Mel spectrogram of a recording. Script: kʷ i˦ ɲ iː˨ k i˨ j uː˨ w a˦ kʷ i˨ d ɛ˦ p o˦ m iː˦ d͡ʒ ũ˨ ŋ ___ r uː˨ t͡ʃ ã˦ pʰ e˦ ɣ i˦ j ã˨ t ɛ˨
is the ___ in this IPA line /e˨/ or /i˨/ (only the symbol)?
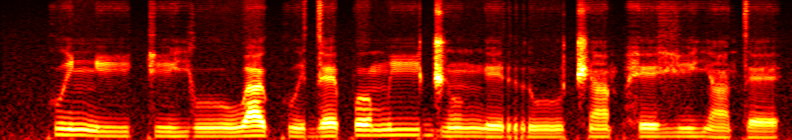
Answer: e˨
